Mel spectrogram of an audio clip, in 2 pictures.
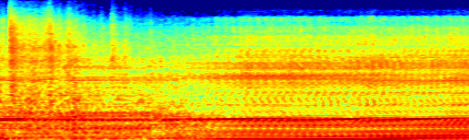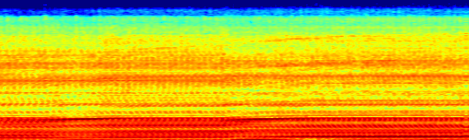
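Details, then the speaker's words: Marine diesel after fuel filter replacement and priming, a brief stumble on start: settles into an even idle with a clear steady turbo whistle, the turbo now heard spinning, a temporary success after heavy smoke at higher rpm. Normal turbo whistle. "I can hear the turbo now that's a good sign"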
